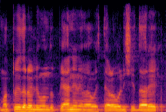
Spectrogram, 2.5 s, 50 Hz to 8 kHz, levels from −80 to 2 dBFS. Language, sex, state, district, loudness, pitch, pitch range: Kannada, male, Karnataka, Koppal, -15 LUFS, 120 Hz, 115-125 Hz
